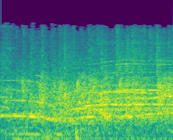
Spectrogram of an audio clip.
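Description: A crowd cheers and applauds in a steady, dense wash of clapping and shouting that holds at a fairly even loudness throughout, with no single voice standing out.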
